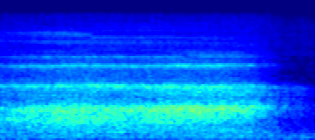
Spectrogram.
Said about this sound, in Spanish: Inhalando profundo por tu nariz. Contienes la respiración y por la boca lento exhalas y sueltas.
